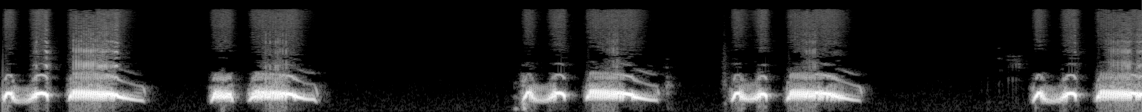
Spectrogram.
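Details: Low cooing of a spotted dove with the 'đồng sấm' voice, played to train new captive birds and draw wild doves into traps: five phrases of a brief double note and a drawn-out descending coo at uneven intervals, quiet background.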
